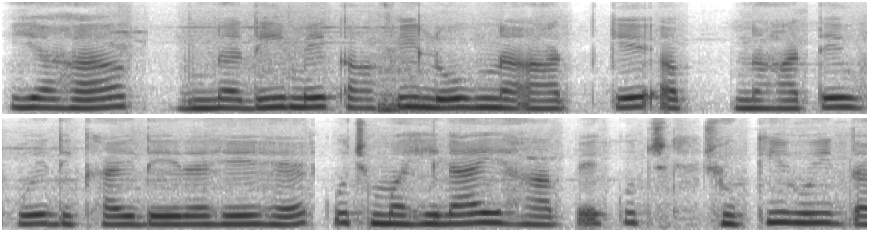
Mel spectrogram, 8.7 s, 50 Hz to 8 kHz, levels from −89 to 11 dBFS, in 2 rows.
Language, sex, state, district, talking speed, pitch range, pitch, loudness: Hindi, female, Maharashtra, Nagpur, 150 wpm, 215-245 Hz, 230 Hz, -15 LUFS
